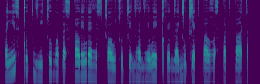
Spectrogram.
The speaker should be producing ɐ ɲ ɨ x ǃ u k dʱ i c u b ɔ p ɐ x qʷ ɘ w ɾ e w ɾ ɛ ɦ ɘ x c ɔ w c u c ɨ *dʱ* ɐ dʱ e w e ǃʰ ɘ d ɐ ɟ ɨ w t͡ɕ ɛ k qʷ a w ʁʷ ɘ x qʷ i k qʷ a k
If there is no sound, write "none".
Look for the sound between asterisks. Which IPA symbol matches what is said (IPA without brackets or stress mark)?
dʱ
